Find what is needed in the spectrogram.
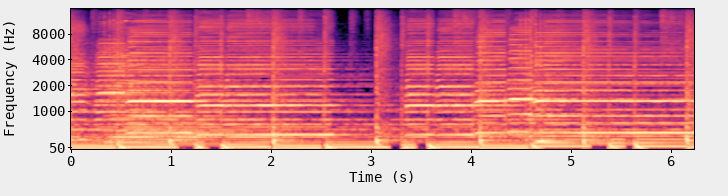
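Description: Harmonica playing a slow melody of long held notes over a steady bass line: the instrumental intro of a schlager song.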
